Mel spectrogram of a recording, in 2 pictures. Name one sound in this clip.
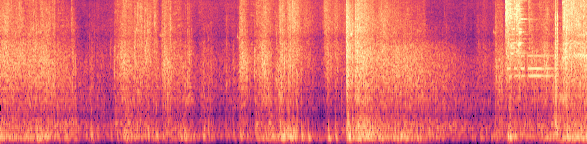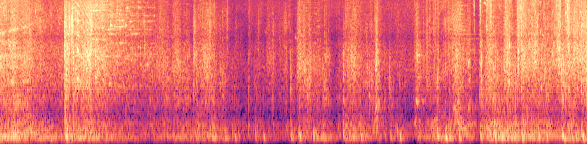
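A shotgun fires in sharp blasts.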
